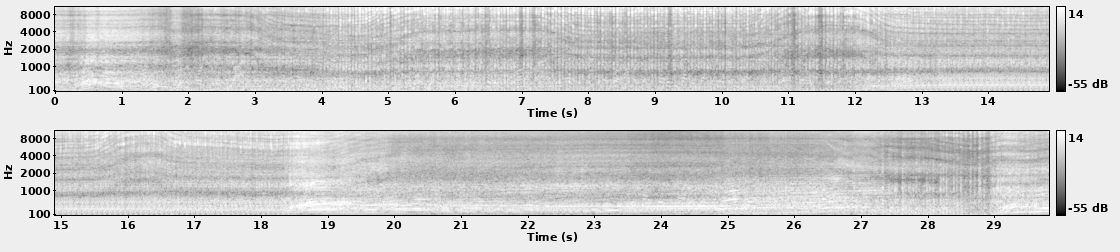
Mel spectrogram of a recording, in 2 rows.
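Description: Loud drag-racing V8 engines running with a lumpy idle, with sharp revs about two-thirds of the way through and again near the end.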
